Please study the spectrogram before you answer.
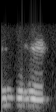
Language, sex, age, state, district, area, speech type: Hindi, female, 45-60, Uttar Pradesh, Prayagraj, rural, conversation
